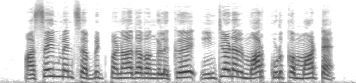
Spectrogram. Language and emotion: Tamil, angry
